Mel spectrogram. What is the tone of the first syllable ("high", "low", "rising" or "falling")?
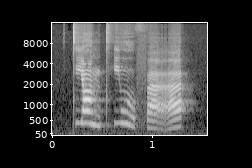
falling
